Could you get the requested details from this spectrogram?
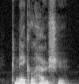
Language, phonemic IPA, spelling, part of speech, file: Dutch, /ˈknekəlˌhœyʃə/, knekelhuisje, noun, Nl-knekelhuisje.ogg
- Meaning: diminutive of knekelhuis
